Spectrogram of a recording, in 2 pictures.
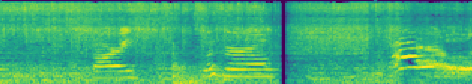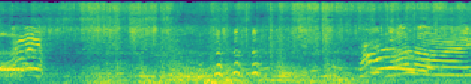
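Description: A young woman talks softly and close by.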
